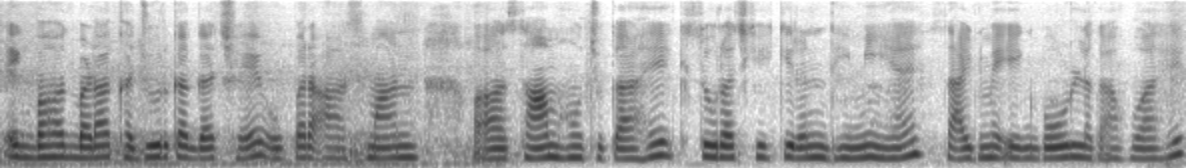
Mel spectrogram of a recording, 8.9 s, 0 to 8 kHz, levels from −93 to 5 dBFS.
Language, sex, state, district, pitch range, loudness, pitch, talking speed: Hindi, female, Jharkhand, Sahebganj, 185-205 Hz, -23 LUFS, 195 Hz, 175 wpm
